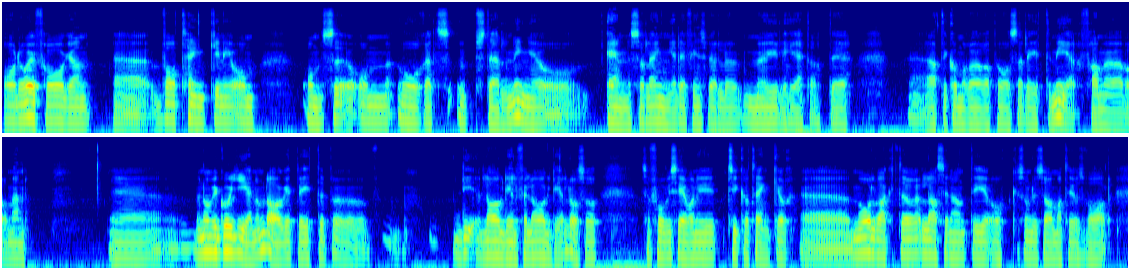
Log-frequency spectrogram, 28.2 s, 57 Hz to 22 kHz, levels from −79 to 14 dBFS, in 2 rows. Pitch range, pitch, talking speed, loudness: 95-105 Hz, 100 Hz, 140 wpm, -31 LUFS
